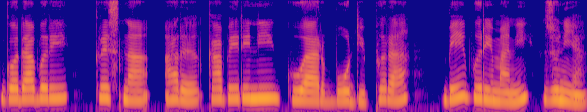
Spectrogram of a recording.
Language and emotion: Bodo, neutral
